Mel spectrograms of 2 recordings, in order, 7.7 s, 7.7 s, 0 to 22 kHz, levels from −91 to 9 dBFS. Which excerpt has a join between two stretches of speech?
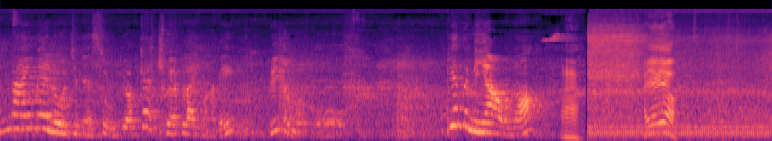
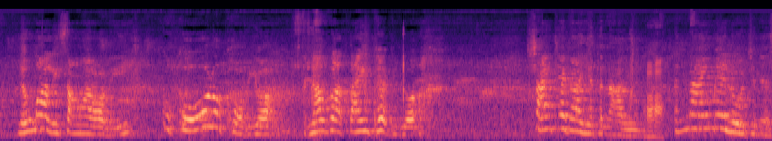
first; 1 cut; at 1.9 s

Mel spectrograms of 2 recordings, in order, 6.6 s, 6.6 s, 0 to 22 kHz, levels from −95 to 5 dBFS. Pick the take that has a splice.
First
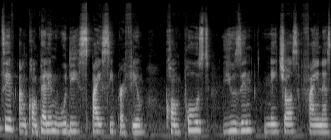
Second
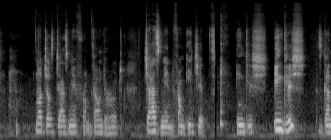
second; 1 cut; at 4.2 s

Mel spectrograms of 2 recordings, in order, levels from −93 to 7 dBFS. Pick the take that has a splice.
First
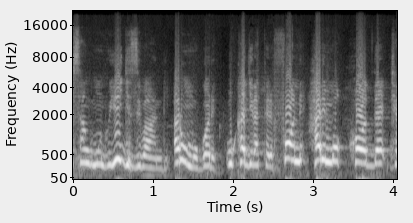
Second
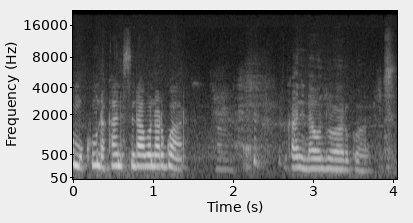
first; 2 cuts; at 1.8 s, 2.9 s

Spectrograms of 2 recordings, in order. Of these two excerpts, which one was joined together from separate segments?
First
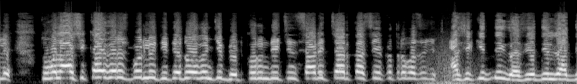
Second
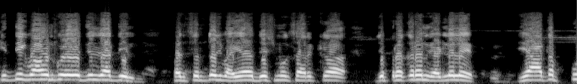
first; 1 cut; at 4.3 s

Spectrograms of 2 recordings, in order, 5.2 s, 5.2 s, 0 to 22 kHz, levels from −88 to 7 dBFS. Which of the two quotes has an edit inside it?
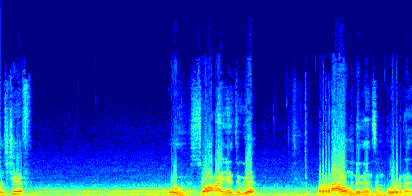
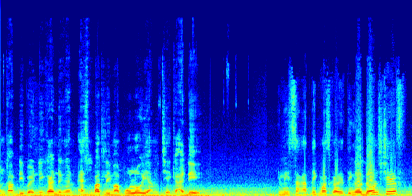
second; 1 cut; at 2.9 s

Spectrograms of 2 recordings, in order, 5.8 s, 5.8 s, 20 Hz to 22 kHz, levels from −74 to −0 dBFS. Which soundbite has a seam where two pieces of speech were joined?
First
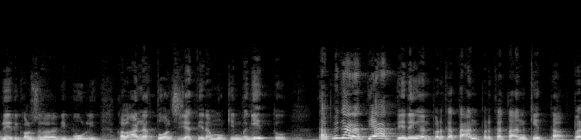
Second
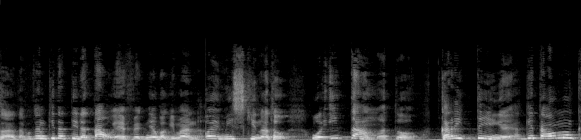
second; 2 cuts; at 2.0 s, 4.2 s

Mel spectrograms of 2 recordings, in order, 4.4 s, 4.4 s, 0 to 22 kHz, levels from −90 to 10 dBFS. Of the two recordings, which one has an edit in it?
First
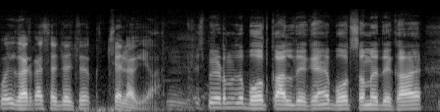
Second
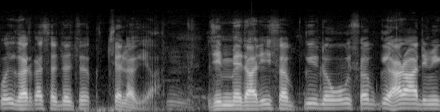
first; 1 cut; at 2.0 s

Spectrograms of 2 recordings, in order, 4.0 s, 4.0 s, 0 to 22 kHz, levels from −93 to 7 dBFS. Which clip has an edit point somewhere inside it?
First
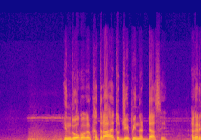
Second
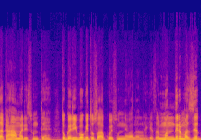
second; 1 cut; at 3.0 s

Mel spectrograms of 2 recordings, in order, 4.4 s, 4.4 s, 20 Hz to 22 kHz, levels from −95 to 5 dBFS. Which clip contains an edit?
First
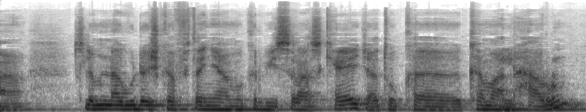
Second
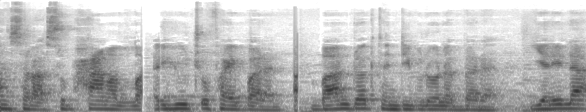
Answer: second; 2 cuts; at 1.1 s, 2.2 s

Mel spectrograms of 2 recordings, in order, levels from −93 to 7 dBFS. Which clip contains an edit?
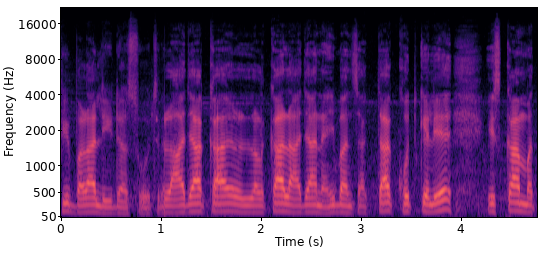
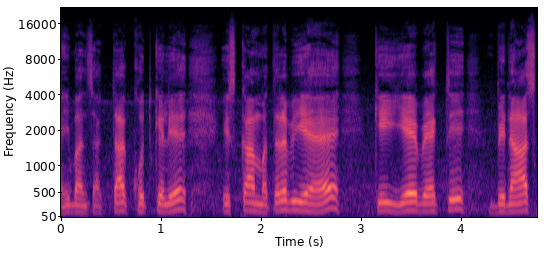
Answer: first; 1 cut; at 1.1 s

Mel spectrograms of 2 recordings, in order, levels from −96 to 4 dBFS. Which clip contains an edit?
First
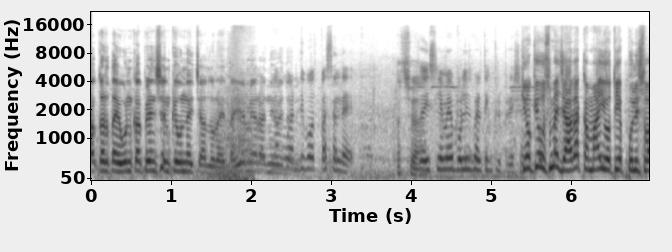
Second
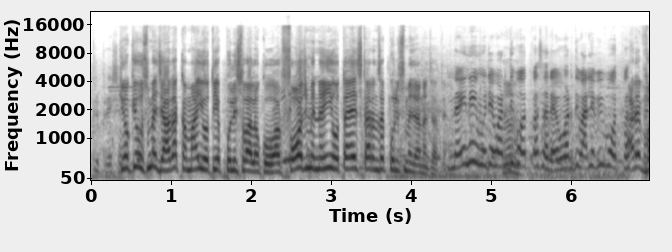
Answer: first; 1 cut; at 2.3 s

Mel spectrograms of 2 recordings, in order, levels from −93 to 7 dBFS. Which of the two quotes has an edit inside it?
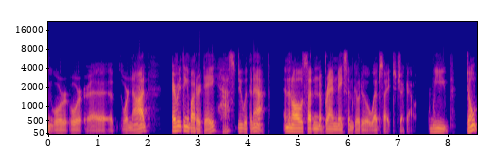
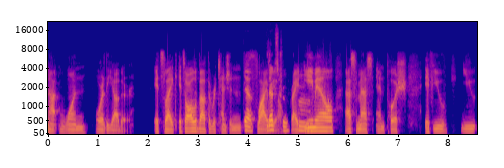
first; 1 cut; at 7.6 s

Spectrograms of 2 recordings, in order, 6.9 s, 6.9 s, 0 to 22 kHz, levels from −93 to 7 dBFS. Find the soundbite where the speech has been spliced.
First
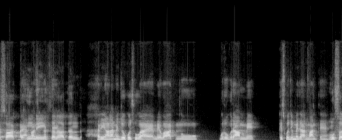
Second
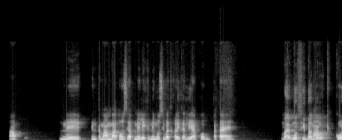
first; 1 cut; at 1.6 s

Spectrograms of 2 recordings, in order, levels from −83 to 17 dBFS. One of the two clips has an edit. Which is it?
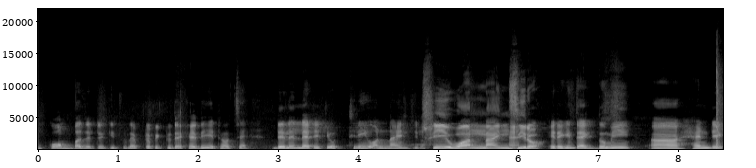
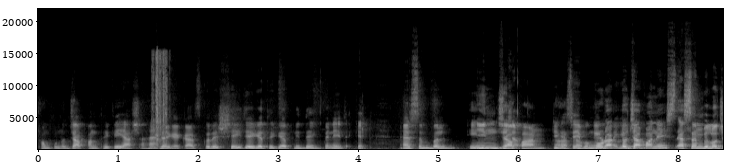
second; 1 cut; at 1.5 s

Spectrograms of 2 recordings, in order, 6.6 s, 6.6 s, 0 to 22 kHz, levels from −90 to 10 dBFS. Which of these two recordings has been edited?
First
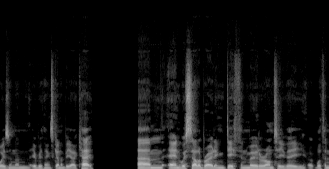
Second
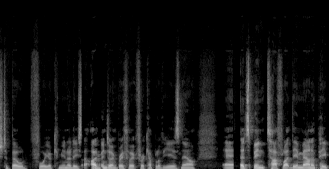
second; 2 cuts; at 1.6 s, 4.7 s

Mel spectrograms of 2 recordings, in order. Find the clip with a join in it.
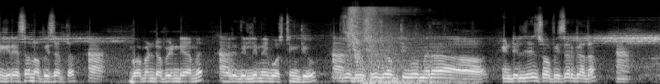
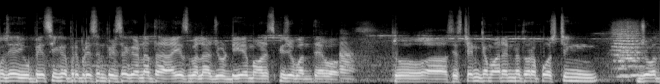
first; 1 cut; at 3.4 s

